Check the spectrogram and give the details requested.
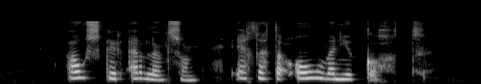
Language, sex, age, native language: Icelandic, female, 30-39, Icelandic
